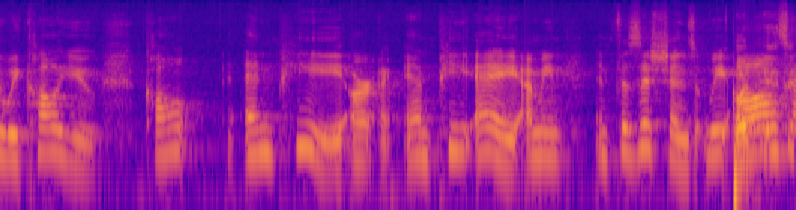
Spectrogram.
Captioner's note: off mic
